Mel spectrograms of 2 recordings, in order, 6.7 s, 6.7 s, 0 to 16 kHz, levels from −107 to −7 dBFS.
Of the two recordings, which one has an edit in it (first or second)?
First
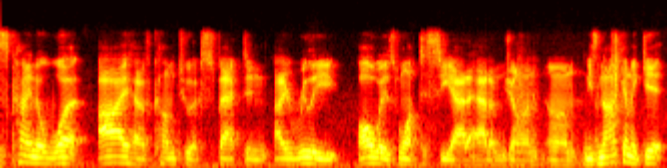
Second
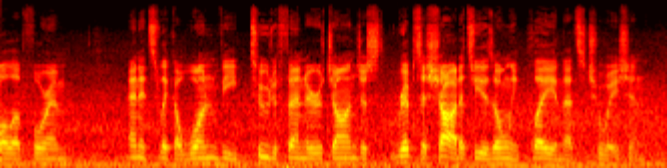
second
